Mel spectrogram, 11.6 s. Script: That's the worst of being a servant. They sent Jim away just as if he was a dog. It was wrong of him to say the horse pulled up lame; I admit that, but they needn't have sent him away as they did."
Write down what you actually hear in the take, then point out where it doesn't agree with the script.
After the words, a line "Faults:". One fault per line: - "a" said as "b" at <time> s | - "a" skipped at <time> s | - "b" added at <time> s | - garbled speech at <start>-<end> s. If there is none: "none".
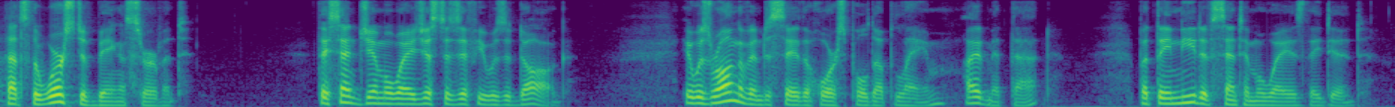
That's the worst of being a servant. They sent Jim away just as if he was a dog. It was wrong of him to say the horse pulled up lame; I admit that, but they need have sent him away as they did."
Faults:
- "needn't" said as "need" at 9.8 s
